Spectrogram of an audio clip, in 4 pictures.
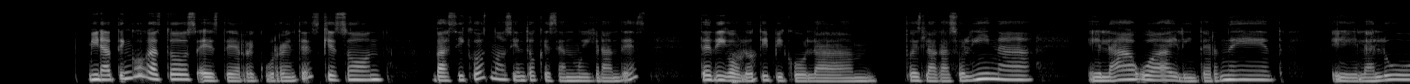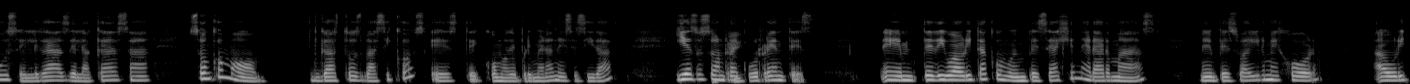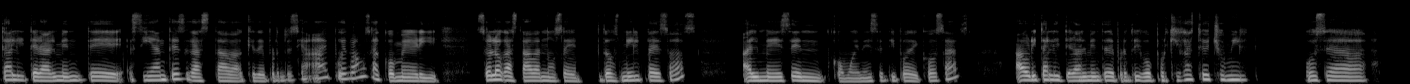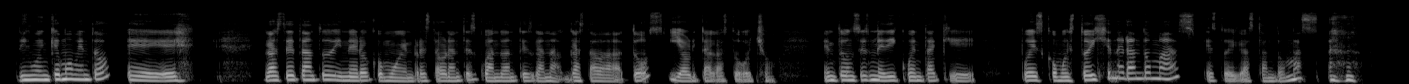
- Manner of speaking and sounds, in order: tapping; other background noise; chuckle; chuckle
- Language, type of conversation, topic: Spanish, advice, ¿Cómo evito que mis gastos aumenten cuando gano más dinero?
